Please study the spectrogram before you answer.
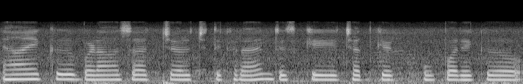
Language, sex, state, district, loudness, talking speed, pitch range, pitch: Hindi, female, Chhattisgarh, Bilaspur, -14 LUFS, 150 wpm, 210-230 Hz, 220 Hz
